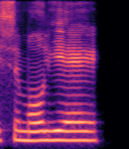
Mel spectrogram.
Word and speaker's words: sommelier: But anyway, I did learn that there's something called a honey sommelier. – Yeah. – Did I say that right? – You did.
